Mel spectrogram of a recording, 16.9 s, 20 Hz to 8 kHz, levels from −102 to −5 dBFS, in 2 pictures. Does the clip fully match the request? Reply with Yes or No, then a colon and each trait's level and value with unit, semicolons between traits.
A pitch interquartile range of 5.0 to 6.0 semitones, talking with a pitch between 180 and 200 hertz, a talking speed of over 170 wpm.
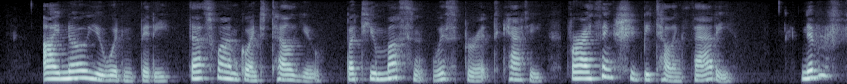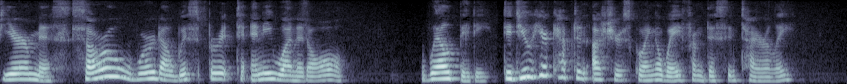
Yes: wide, 5.6 semitones; high, 190 Hz; average, 190 wpm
